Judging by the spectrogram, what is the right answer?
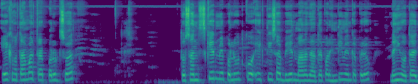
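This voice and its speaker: Woman teacher, grammar lesson, monotone delivery, repeats points, sounds out vowels slowly. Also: mid-range voice. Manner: repeats points with frequent "ठीक है" checks; draws out vowel sounds as examples. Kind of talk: explaining Hindi grammar lesson.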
